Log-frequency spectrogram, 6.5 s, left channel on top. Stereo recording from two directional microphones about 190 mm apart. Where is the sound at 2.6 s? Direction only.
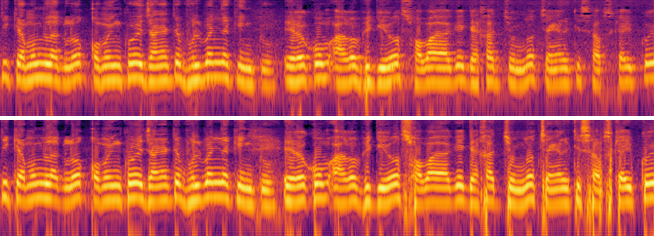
45° right (ahead or behind).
